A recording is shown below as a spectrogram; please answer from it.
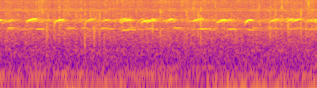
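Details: Coqui frogs calling in tropical rain on Hawaii's Big Island, many frogs overlapping with rapid, regular two-part 'co-qui' notes, each ending in a bright rising whistle, over constant rain hiss and scattered raindrop taps.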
